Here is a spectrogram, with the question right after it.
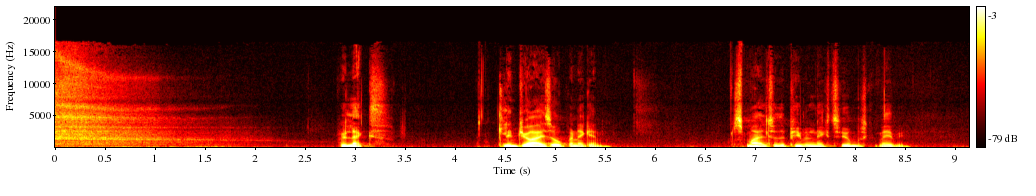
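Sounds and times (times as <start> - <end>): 
group of people exhaling slowly during a breathing exercise: 0.0 - 2.3
speech: 2.9 - 3.4, 4.5 - 5.6, 6.8 - 8.6.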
